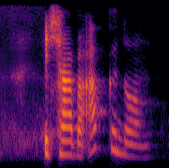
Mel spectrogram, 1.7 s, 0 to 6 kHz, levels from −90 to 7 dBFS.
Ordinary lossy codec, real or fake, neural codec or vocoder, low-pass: none; fake; codec, 24 kHz, 1.2 kbps, DualCodec; 5.4 kHz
